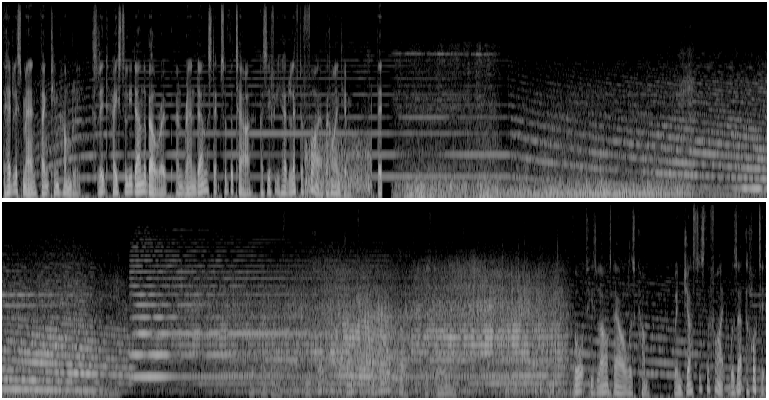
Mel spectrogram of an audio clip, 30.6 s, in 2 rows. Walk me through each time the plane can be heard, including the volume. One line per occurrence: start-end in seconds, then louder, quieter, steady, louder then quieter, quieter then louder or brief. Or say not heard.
7.8-26.7 quieter then louder.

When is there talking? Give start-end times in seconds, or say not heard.
0.0-7.6, 20.2-24.6, 26.7-30.5.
